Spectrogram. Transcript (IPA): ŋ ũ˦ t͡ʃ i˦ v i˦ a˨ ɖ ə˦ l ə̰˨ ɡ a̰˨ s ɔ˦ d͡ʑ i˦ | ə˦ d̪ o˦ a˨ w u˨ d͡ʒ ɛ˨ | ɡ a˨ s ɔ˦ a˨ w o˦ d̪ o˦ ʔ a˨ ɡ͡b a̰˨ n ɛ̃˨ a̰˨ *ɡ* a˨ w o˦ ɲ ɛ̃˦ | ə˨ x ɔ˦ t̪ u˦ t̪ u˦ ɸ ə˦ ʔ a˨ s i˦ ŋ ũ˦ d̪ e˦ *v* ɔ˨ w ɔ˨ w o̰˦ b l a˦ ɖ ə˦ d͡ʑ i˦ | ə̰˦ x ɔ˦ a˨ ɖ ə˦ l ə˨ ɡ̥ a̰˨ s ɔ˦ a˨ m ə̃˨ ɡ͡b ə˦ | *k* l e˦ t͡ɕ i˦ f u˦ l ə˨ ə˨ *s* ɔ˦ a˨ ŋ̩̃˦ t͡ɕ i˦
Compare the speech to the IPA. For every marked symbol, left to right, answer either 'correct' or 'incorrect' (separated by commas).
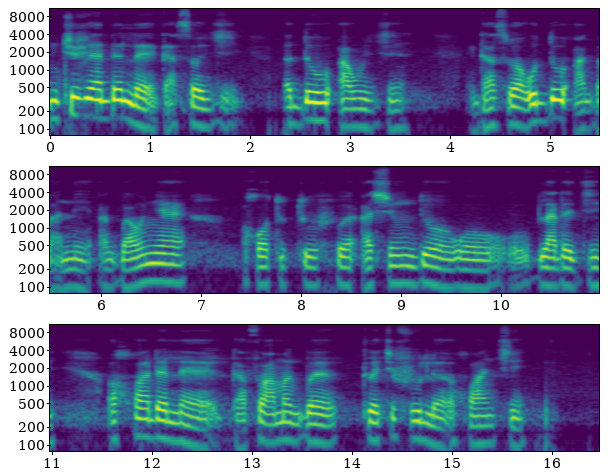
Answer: incorrect, incorrect, correct, incorrect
